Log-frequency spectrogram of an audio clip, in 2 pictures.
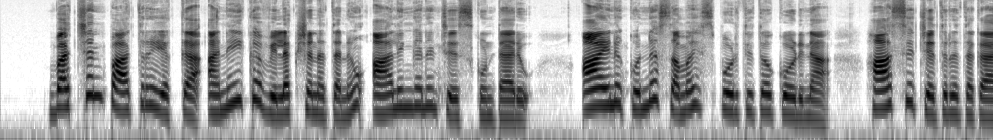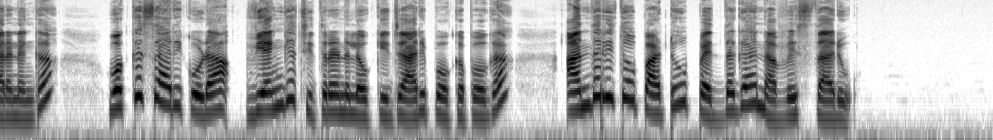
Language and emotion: Telugu, neutral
